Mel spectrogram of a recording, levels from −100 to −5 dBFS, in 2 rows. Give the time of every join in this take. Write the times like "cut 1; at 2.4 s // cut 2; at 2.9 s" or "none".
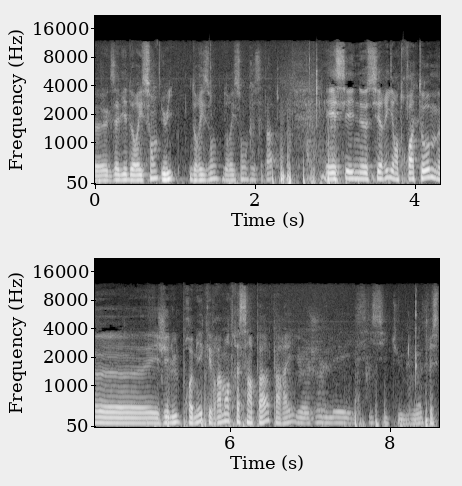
none

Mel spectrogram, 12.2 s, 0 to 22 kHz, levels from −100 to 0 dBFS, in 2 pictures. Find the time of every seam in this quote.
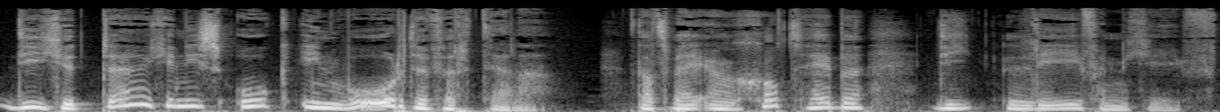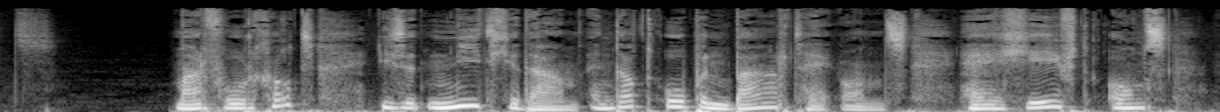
cut 1; at 3.0 s // cut 2; at 7.0 s

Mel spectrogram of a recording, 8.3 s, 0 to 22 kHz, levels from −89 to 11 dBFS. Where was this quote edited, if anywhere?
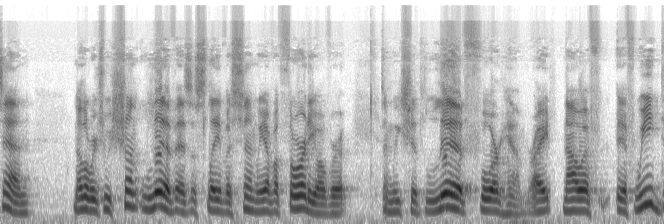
cut 1; at 4.8 s // cut 2; at 6.9 s

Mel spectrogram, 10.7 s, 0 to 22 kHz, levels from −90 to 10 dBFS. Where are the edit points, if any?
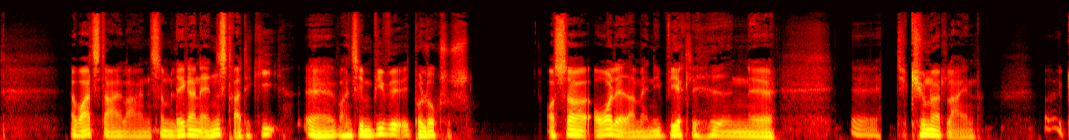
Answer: cut 1; at 4.1 s // cut 2; at 8.8 s

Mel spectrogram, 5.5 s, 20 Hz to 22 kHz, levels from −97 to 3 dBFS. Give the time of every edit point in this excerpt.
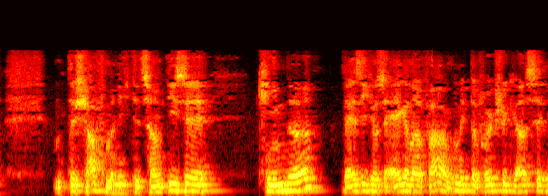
cut 1; at 3.4 s // cut 2; at 4.5 s

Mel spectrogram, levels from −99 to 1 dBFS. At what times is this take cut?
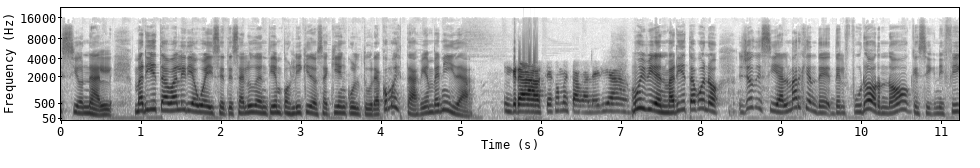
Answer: none

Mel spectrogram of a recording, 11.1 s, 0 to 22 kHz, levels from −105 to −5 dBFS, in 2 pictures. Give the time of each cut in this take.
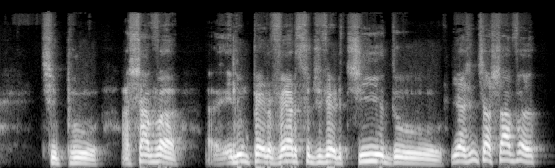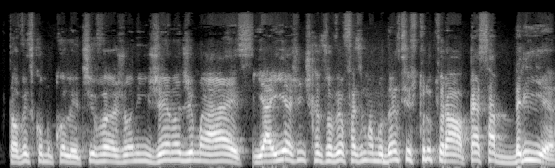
cut 1; at 8.1 s

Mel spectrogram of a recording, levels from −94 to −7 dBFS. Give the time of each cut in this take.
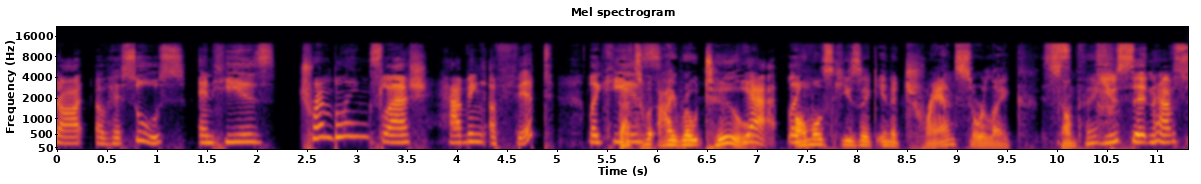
cut 1; at 7.8 s // cut 2; at 10.4 s

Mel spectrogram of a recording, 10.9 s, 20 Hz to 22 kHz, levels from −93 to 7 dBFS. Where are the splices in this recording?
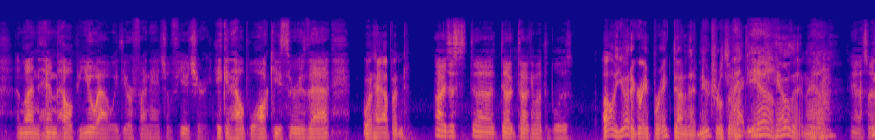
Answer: cut 1; at 2.6 s // cut 2; at 4.4 s

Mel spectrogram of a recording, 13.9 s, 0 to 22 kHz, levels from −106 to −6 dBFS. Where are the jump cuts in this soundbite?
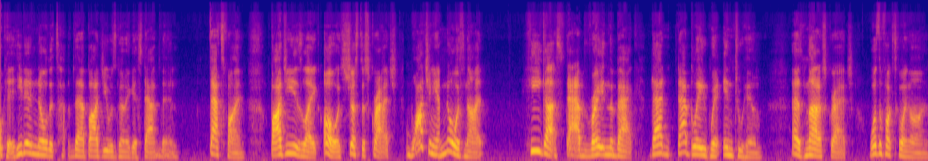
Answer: cut 1; at 6.6 s

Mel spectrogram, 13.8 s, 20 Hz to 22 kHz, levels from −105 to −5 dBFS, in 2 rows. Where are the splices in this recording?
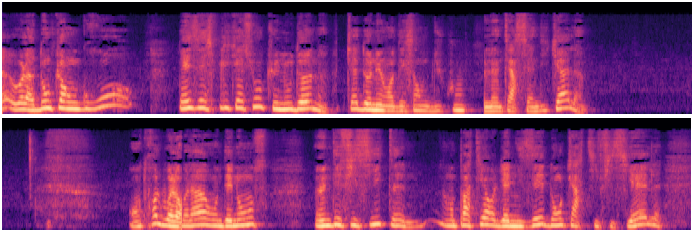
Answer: cut 1; at 3.3 s // cut 2; at 4.8 s // cut 3; at 8.7 s

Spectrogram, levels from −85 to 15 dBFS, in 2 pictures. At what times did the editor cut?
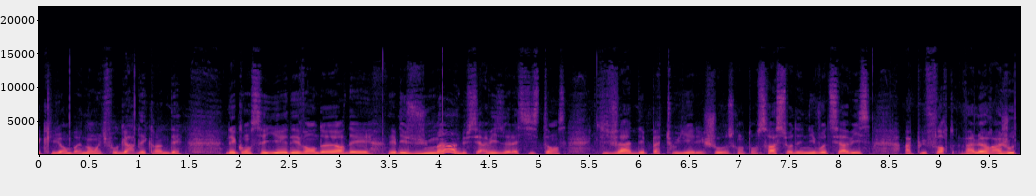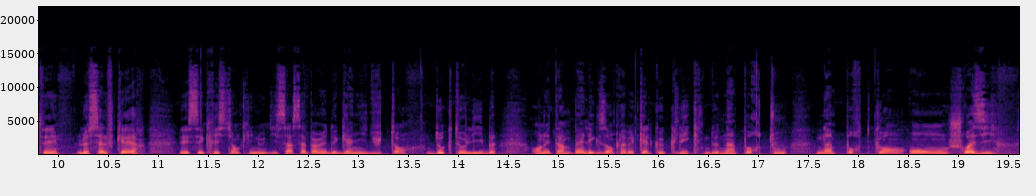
cut 1; at 3.6 s

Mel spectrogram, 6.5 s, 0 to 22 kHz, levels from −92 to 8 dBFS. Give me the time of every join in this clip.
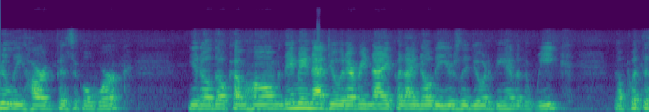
none

